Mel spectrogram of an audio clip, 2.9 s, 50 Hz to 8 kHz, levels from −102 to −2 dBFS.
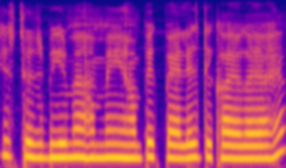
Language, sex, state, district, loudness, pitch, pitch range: Hindi, female, Jharkhand, Sahebganj, -16 LUFS, 235 Hz, 230-245 Hz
